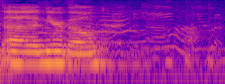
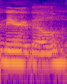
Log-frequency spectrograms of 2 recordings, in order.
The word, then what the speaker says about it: Maribel: And she has no idea that he was just flirting with Mirabelle. Or Maribel. I've been saying her name wrong.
